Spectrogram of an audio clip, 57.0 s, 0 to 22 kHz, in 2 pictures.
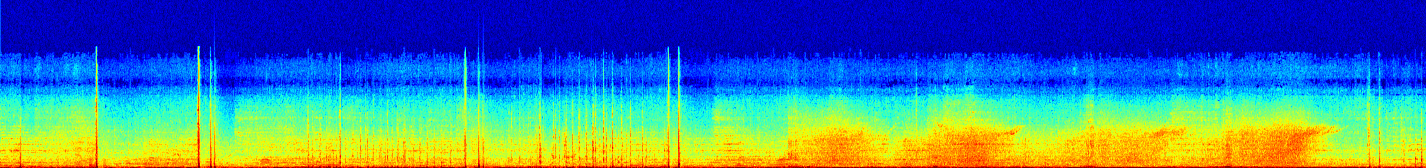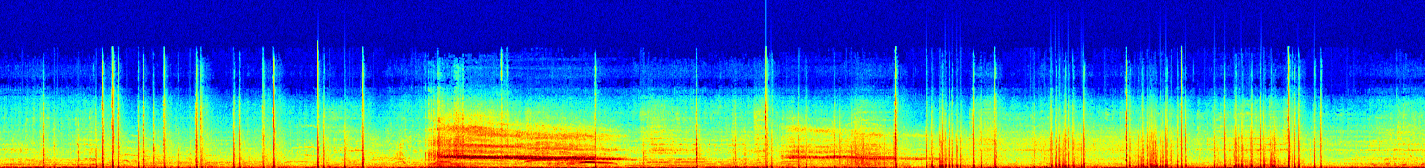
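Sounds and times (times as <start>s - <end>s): fireworks bangs and crackles: 0.0s - 57.0s
high whistling fireworks: 0.0s - 57.0s
low rumble: 0.0s - 57.0s.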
